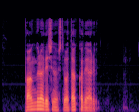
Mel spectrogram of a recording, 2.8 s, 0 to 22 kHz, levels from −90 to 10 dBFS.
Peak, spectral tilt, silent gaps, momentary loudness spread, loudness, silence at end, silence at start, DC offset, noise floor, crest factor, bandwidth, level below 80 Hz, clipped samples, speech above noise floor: 0 dBFS; -6 dB/octave; none; 9 LU; -18 LUFS; 0.85 s; 0.5 s; under 0.1%; -60 dBFS; 20 dB; 11.5 kHz; -40 dBFS; under 0.1%; 42 dB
